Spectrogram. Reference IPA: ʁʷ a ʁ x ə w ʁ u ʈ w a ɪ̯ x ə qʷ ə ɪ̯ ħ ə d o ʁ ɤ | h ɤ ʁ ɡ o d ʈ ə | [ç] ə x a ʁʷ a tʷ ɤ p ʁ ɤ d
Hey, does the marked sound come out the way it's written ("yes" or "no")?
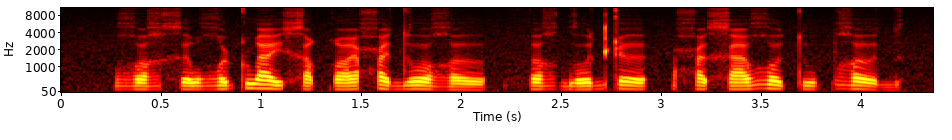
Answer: no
